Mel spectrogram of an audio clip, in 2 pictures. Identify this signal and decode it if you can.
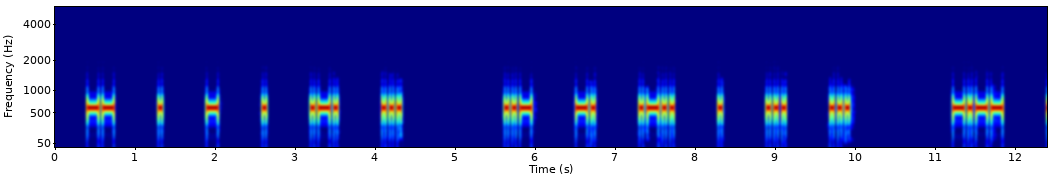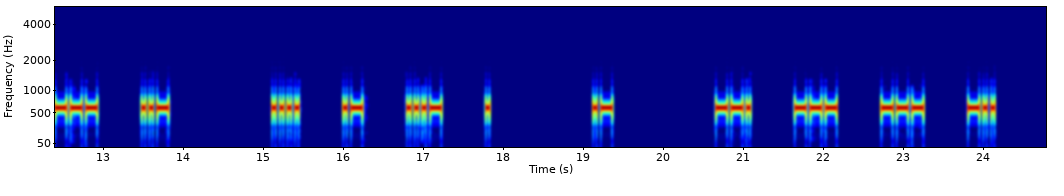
Morse code, heard as a keyed tone, about 25 wpm, spaced as for 12 wpm, 600 Hz. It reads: METERS UNLESS YOU HAVE A GOOD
